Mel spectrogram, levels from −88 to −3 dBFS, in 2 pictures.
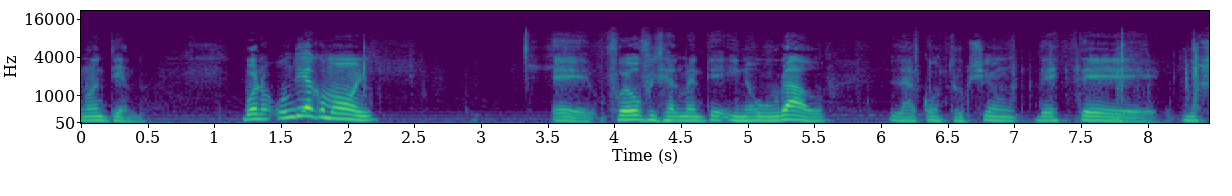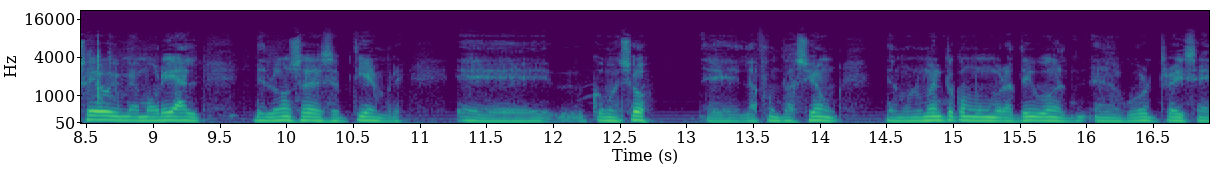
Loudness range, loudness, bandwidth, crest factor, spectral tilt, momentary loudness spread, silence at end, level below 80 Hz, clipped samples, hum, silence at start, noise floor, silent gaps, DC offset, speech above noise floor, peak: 5 LU; -33 LUFS; 10.5 kHz; 20 dB; -7 dB/octave; 14 LU; 0 s; -60 dBFS; under 0.1%; none; 0 s; -63 dBFS; none; under 0.1%; 32 dB; -12 dBFS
